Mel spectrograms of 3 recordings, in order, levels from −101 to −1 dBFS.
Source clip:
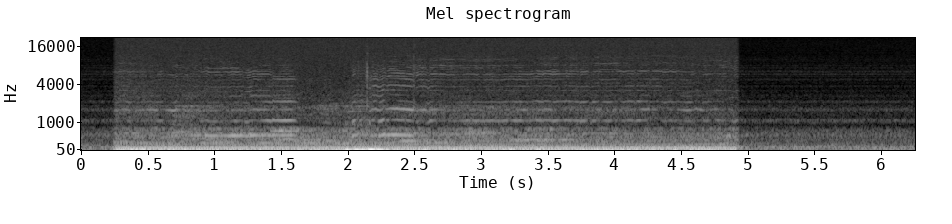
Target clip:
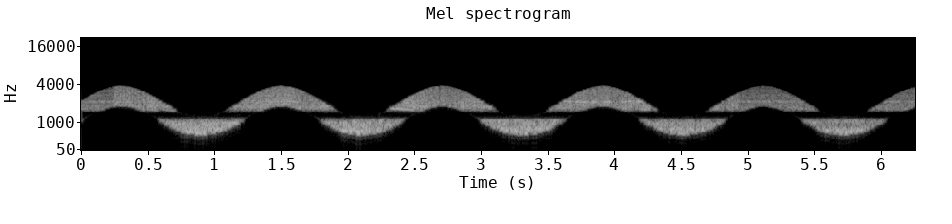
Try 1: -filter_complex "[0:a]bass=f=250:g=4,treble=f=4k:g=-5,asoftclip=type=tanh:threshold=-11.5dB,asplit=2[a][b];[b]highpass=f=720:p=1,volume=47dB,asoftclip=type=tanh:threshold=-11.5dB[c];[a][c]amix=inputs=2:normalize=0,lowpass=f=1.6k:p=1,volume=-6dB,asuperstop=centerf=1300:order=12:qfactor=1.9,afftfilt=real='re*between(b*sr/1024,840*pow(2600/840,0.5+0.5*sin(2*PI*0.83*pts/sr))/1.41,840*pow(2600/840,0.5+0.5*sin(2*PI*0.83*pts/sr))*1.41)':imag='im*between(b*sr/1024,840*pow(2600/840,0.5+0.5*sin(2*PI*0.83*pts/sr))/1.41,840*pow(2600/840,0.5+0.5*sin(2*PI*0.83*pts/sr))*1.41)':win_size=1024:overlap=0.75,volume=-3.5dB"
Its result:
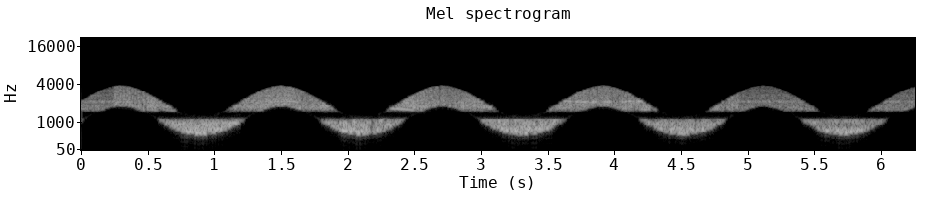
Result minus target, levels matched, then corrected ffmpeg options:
soft clip: distortion +11 dB
-filter_complex "[0:a]bass=f=250:g=4,treble=f=4k:g=-5,asoftclip=type=tanh:threshold=-3dB,asplit=2[a][b];[b]highpass=f=720:p=1,volume=47dB,asoftclip=type=tanh:threshold=-11.5dB[c];[a][c]amix=inputs=2:normalize=0,lowpass=f=1.6k:p=1,volume=-6dB,asuperstop=centerf=1300:order=12:qfactor=1.9,afftfilt=real='re*between(b*sr/1024,840*pow(2600/840,0.5+0.5*sin(2*PI*0.83*pts/sr))/1.41,840*pow(2600/840,0.5+0.5*sin(2*PI*0.83*pts/sr))*1.41)':imag='im*between(b*sr/1024,840*pow(2600/840,0.5+0.5*sin(2*PI*0.83*pts/sr))/1.41,840*pow(2600/840,0.5+0.5*sin(2*PI*0.83*pts/sr))*1.41)':win_size=1024:overlap=0.75,volume=-3.5dB"

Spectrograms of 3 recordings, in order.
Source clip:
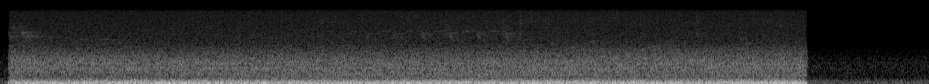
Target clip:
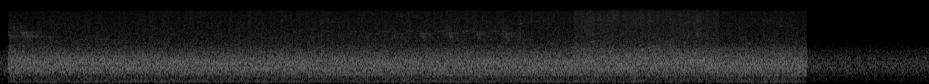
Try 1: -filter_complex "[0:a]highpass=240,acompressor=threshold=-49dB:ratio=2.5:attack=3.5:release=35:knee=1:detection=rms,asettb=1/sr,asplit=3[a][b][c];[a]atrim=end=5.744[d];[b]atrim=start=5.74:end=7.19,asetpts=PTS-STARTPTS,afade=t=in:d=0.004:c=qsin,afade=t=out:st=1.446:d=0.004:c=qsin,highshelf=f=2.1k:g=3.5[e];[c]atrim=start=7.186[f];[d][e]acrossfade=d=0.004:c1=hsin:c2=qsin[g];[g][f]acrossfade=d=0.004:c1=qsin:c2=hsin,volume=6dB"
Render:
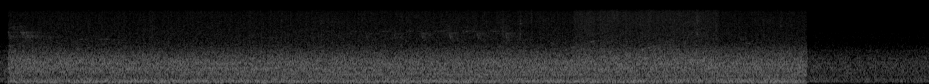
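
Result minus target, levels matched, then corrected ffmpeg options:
250 Hz band +11.0 dB
-filter_complex "[0:a]highpass=610,acompressor=threshold=-49dB:ratio=2.5:attack=3.5:release=35:knee=1:detection=rms,asettb=1/sr,asplit=3[a][b][c];[a]atrim=end=5.744[d];[b]atrim=start=5.74:end=7.19,asetpts=PTS-STARTPTS,afade=t=in:d=0.004:c=qsin,afade=t=out:st=1.446:d=0.004:c=qsin,highshelf=f=2.1k:g=3.5[e];[c]atrim=start=7.186[f];[d][e]acrossfade=d=0.004:c1=hsin:c2=qsin[g];[g][f]acrossfade=d=0.004:c1=qsin:c2=hsin,volume=6dB"

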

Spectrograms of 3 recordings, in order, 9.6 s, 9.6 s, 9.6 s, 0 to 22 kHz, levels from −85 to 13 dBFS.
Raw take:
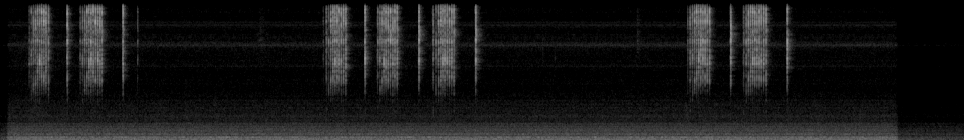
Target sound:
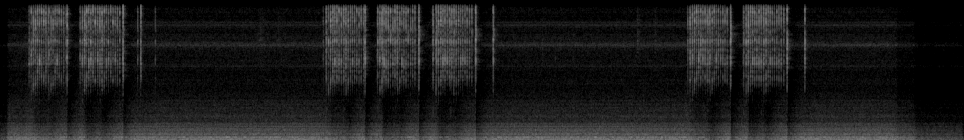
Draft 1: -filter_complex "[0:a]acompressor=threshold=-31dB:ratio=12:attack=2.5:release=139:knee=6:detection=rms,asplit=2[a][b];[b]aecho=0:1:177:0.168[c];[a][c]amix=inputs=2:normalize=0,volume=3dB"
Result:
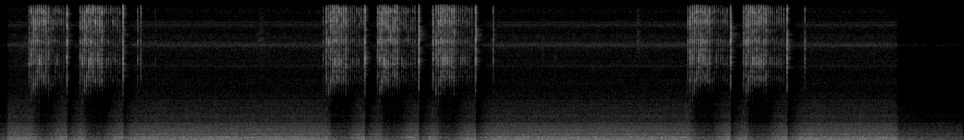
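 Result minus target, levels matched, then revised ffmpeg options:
echo-to-direct -11 dB
-filter_complex "[0:a]acompressor=threshold=-31dB:ratio=12:attack=2.5:release=139:knee=6:detection=rms,asplit=2[a][b];[b]aecho=0:1:177:0.596[c];[a][c]amix=inputs=2:normalize=0,volume=3dB"

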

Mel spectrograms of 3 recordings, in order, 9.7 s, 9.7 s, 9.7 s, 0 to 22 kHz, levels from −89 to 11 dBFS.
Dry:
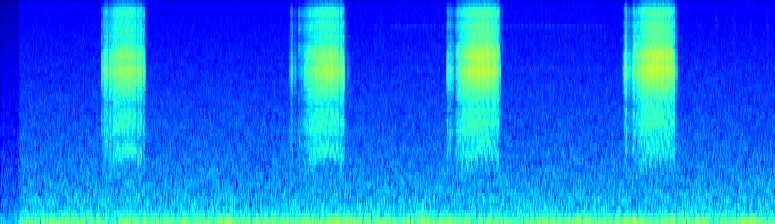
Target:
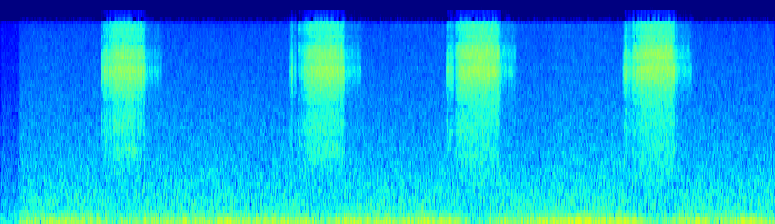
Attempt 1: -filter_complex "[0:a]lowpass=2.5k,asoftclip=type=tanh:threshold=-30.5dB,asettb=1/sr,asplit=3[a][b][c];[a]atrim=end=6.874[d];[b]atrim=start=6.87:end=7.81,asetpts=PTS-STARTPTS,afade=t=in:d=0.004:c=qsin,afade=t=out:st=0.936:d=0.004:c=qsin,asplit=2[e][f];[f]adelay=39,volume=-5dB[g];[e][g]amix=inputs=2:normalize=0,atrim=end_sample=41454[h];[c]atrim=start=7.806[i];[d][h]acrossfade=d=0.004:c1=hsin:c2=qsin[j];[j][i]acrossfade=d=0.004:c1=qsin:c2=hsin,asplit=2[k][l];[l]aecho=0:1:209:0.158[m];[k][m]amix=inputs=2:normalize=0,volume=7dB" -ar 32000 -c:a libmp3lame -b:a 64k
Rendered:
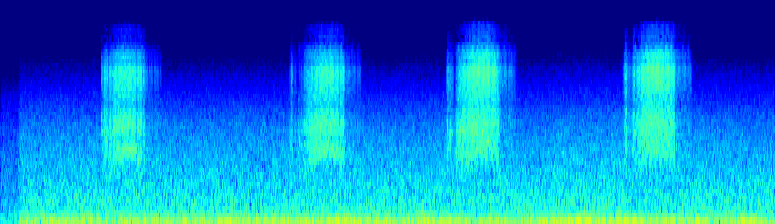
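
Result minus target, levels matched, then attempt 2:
2000 Hz band +13.0 dB
-filter_complex "[0:a]asoftclip=type=tanh:threshold=-30.5dB,asettb=1/sr,asplit=3[a][b][c];[a]atrim=end=6.874[d];[b]atrim=start=6.87:end=7.81,asetpts=PTS-STARTPTS,afade=t=in:d=0.004:c=qsin,afade=t=out:st=0.936:d=0.004:c=qsin,asplit=2[e][f];[f]adelay=39,volume=-5dB[g];[e][g]amix=inputs=2:normalize=0,atrim=end_sample=41454[h];[c]atrim=start=7.806[i];[d][h]acrossfade=d=0.004:c1=hsin:c2=qsin[j];[j][i]acrossfade=d=0.004:c1=qsin:c2=hsin,asplit=2[k][l];[l]aecho=0:1:209:0.158[m];[k][m]amix=inputs=2:normalize=0,volume=7dB" -ar 32000 -c:a libmp3lame -b:a 64k

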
